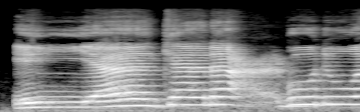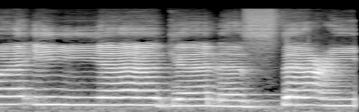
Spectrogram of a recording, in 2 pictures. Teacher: huruf ain tidak termasuk huruf yang keluar dari hidung. Huruf ain keluar dari tenggorokan.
